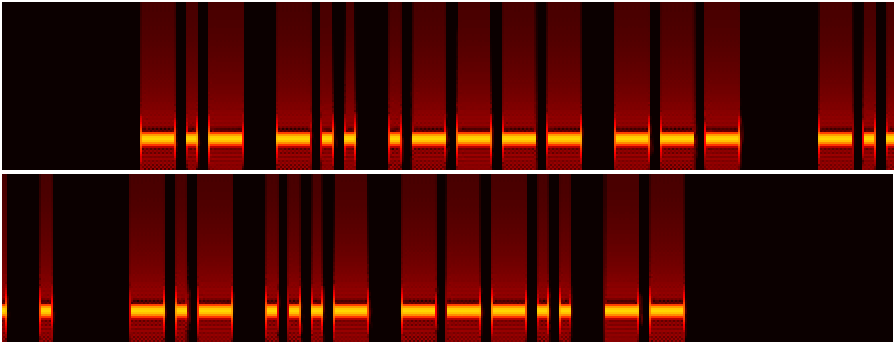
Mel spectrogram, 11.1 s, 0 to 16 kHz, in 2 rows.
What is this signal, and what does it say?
Morse code, heard as a keyed tone, about 17 wpm, 700 Hz. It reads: KD1O DE KV8M
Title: USA Callsign DE Callsign - 4 Characters - 17wpm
